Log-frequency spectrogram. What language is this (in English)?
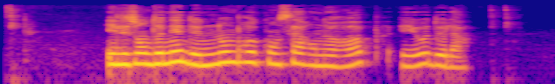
French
